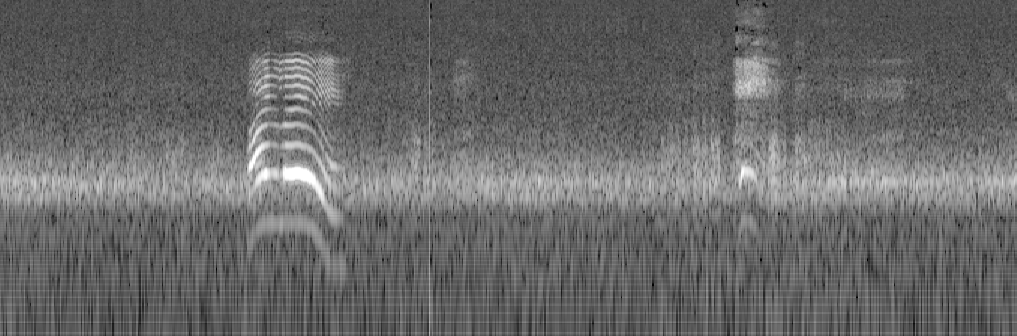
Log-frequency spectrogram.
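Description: Wind rushes steadily past outdoors.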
